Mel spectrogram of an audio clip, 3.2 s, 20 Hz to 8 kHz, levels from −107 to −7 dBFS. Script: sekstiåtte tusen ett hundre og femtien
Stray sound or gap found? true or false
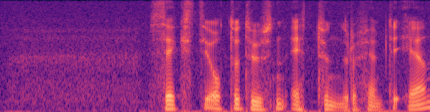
false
